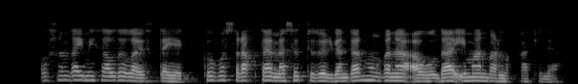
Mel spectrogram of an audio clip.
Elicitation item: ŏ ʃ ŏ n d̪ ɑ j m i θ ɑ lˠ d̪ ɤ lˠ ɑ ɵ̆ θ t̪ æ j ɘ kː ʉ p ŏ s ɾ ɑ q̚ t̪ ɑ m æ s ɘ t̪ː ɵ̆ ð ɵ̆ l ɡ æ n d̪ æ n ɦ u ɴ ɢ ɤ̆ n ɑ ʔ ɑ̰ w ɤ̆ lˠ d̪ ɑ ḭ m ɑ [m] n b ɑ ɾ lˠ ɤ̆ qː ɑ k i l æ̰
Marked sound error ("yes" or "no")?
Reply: yes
